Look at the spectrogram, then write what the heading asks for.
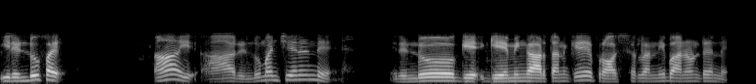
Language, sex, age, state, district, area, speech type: Telugu, male, 18-30, Andhra Pradesh, Eluru, urban, conversation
